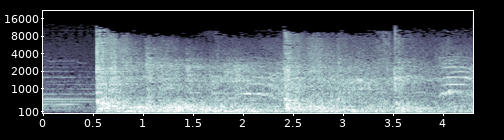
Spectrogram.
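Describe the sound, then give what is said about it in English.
A sudden, loud cannon blast at Fort Sumter on April 12, 1861, breaks in after a brief tone, followed by a sustained roaring rumble with two more heavy booms. “Fort Sumter. The cannon spoke for war.”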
